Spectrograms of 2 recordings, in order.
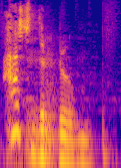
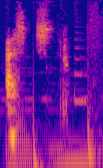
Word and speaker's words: Ashdrum: Ashdrum. – Ashdrum. – ¿Cómo se escribe eso? – A-S-H-D-R-U-M.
